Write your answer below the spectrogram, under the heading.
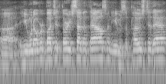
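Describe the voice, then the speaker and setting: A man talks at a very fast pace with fairly even intonation. Room echo is audible. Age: 60s. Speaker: political candidate. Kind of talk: candidate forum speech. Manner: halting, many repetitions.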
